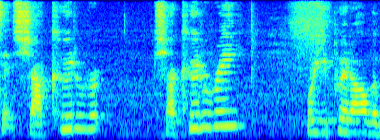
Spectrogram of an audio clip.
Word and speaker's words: charcuterie: these wonderful cheese boards or i think you pronounce it shakur charcuterie where you put all the meats and the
